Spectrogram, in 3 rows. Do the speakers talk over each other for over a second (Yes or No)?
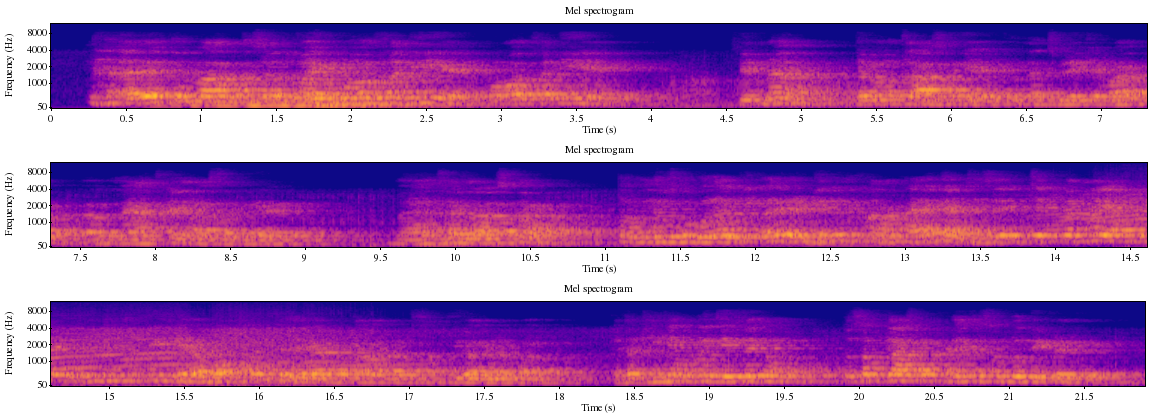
Yes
